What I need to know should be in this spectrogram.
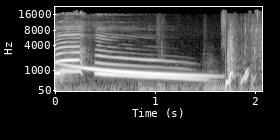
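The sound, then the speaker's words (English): A cartoon-style crash landing into a pond: a long, loud whistle slides steadily down in pitch, then cuts off into two quick, watery plops. “See? That time I definitely meant to crash into the pond.”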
